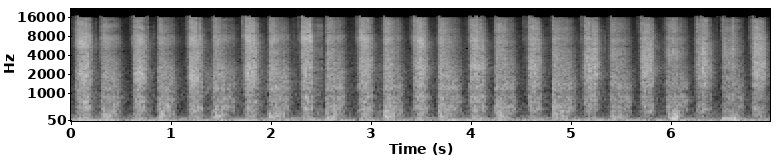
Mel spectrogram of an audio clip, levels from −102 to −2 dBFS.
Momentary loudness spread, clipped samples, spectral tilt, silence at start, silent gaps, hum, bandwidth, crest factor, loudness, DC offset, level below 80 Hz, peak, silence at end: 6 LU; under 0.1%; -1 dB/octave; 0 s; none; none; 17 kHz; 22 dB; -22 LUFS; under 0.1%; -36 dBFS; -2 dBFS; 0 s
